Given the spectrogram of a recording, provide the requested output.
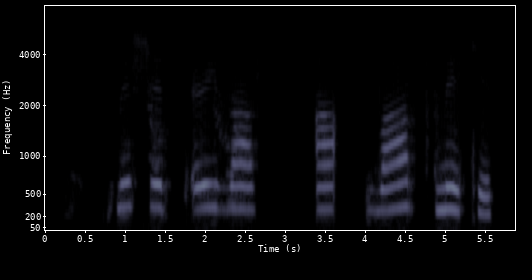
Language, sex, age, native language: Icelandic, female, 7, Icelandic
